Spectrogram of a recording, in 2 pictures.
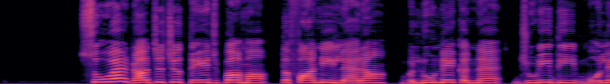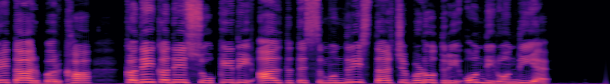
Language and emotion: Dogri, neutral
